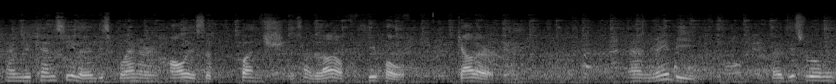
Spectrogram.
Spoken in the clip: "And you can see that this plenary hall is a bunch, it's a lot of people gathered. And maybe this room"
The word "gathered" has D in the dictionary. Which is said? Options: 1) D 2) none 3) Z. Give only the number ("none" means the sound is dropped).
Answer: 2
